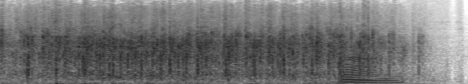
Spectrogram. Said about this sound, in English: Congrats. You know, like hand claps.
